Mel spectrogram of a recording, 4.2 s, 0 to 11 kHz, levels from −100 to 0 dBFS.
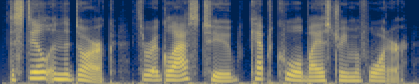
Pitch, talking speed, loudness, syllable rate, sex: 175 Hz, 215 wpm, -19 LUFS, 4.6 syllables/s, female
